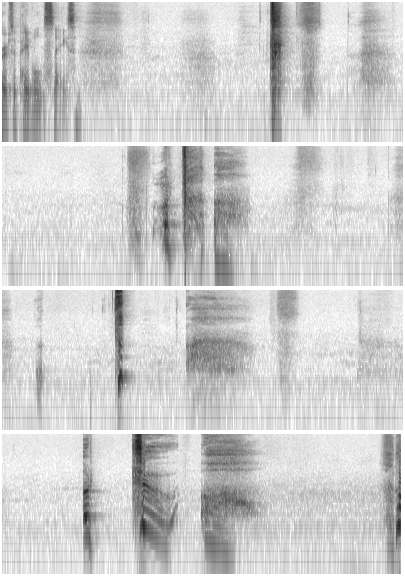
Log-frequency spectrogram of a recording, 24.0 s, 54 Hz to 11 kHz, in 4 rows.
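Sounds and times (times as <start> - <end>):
man imitating sneezes: 4.0 - 4.8, 7.9 - 9.7, 13.7 - 14.0, 20.0 - 21.9, 23.8 - 24.0.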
